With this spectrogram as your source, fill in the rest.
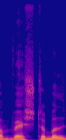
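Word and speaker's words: vegetable: हाँ, या वेजिटेबल लिखा 4 सिलेबल का जाता है, वेज जी ट बल, पर बोला वेजिटेबल जैसा जाता है 3 सिलेबल में।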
